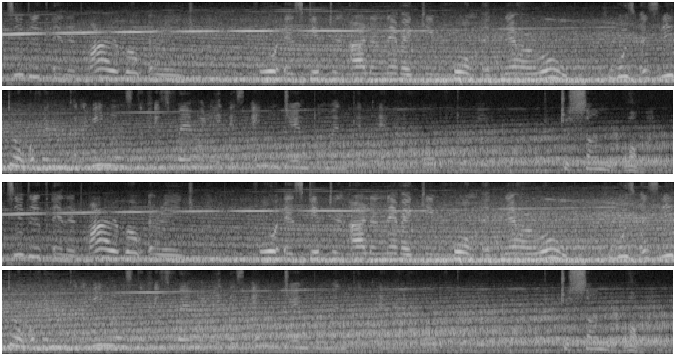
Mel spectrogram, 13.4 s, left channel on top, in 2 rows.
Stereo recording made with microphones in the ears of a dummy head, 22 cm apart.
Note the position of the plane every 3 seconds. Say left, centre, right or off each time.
left, centre, right, right, right.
